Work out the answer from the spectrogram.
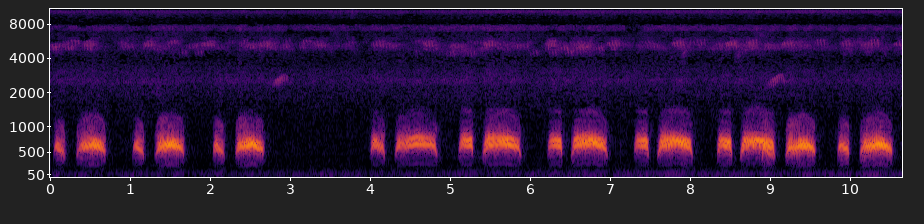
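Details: Wild spotted dove in Gia Lai, Vietnam, at 5:20 am on 24 November 2020 near its roosting tree, described as playing well but very aggressive; low hollow coos in short groups of two or three, repeated steadily with brief pauses.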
